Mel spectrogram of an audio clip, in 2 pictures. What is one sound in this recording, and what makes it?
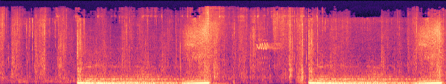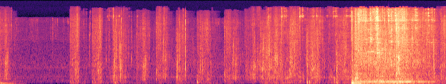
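Footsteps crunch over dirt and grass.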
